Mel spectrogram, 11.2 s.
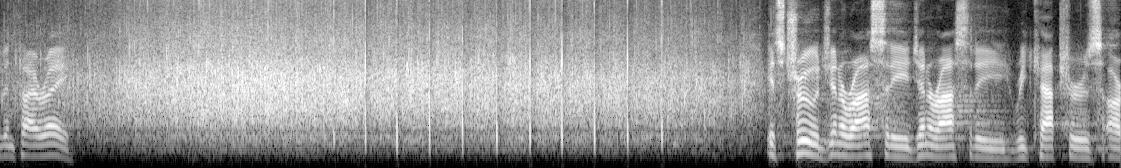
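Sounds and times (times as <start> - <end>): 
speech: 0.0 - 1.0, 7.7 - 11.2
audience applause: 0.0 - 7.7.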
